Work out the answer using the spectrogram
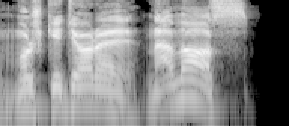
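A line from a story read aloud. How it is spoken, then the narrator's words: Thunderous shout. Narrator (Russian): Блад закричал громовым голосом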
